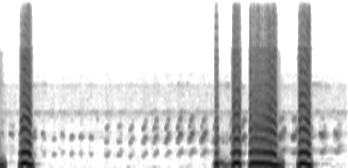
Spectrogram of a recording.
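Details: A spotted dove coos to attract birds: an isolated short note, then after a silence a phrase of two soft quick notes, a long falling hollow coo and one short final note.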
